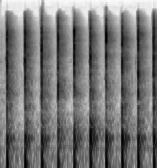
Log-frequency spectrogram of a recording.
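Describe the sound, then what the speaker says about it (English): A hammer taps chicken through a plastic bag on a board, ten sharp evenly spaced thumps about a quarter second apart, close and moderately loud with no voices. "we're going to come over with another baggie and then our hammer. And just give it a little tap."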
